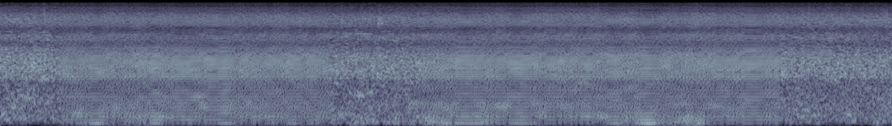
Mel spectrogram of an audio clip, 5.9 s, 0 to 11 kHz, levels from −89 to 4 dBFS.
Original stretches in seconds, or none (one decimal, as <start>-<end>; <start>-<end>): 0.0-0.4; 2.2-2.8; 5.2-5.9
